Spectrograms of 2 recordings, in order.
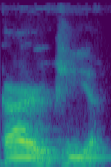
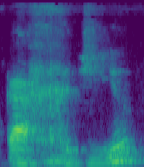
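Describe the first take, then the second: First: The R is said in the Goiano style. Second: The R is said in the Carioca style. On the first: "com R do goiano" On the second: "com aquele R do carioca"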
